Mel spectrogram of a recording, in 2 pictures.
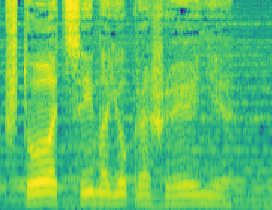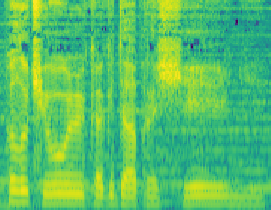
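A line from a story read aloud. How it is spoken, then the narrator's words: Sighing whale. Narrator (Russian): Чудо-юдо, рыба-кит, так вздохнувши, говорит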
